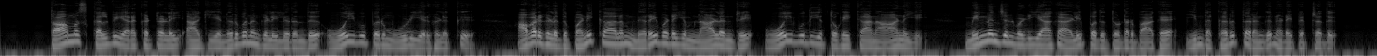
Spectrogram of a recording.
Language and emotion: Tamil, neutral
